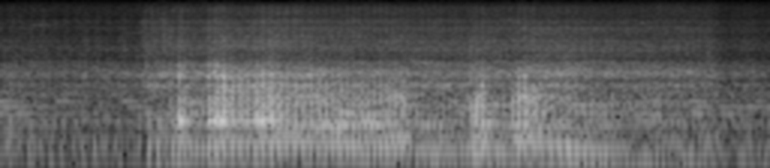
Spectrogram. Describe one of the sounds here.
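Motorcycle engines rev nearby.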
